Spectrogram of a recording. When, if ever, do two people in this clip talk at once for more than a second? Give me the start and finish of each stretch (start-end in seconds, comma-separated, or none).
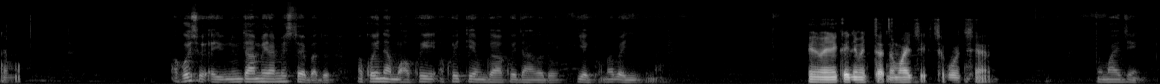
none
